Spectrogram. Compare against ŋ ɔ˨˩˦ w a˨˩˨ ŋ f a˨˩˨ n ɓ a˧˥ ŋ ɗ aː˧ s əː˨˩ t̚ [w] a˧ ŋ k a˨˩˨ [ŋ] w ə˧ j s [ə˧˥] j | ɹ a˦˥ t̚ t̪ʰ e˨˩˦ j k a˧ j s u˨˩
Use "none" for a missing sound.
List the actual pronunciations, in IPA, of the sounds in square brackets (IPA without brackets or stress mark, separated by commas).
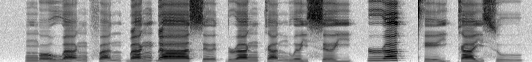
ɹ, n, ə˧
